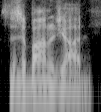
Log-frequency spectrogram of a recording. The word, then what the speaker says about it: Zibanejad: to Zimbalajad. hate. Zimbabwe. I don't know. How do you say his name? Zibanejad. Sabanajad?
